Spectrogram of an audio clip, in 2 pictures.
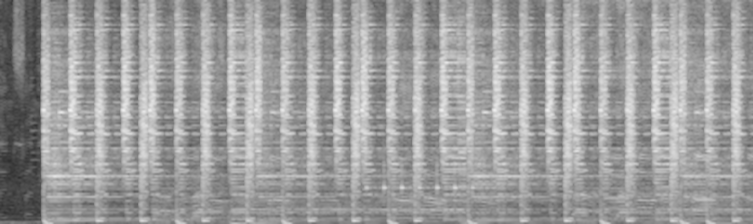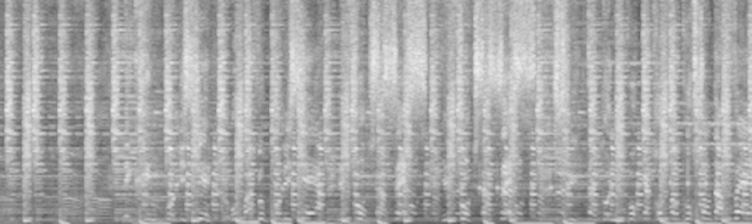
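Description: A French rap track plays loud and close throughout, driven by a steady, punchy beat with dense layered music.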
